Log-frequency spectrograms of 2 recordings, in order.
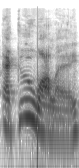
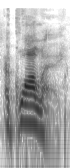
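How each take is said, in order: First: The name is said with four syllables. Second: The name is said with three syllables. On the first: The speaker calls it wrong. "I've been saying four syllables" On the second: The speaker calls it right. "They have it as three"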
